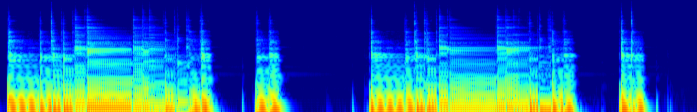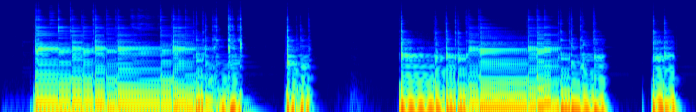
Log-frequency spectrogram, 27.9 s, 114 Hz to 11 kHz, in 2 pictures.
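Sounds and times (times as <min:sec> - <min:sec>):
bright bass: 0:00.2 - 0:04.4, 0:05.1 - 0:05.7, 0:07.4 - 0:11.6, 0:12.4 - 0:13.0, 0:14.6 - 0:20.3, 0:22.0 - 0:26.2, 0:27.0 - 0:27.6.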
